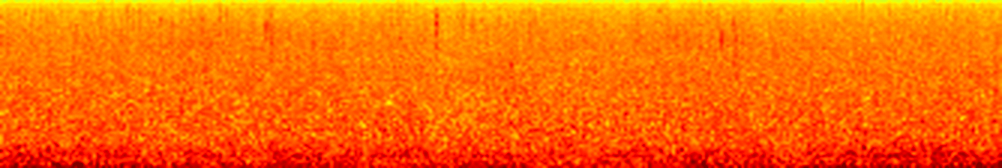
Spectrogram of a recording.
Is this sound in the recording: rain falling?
yes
